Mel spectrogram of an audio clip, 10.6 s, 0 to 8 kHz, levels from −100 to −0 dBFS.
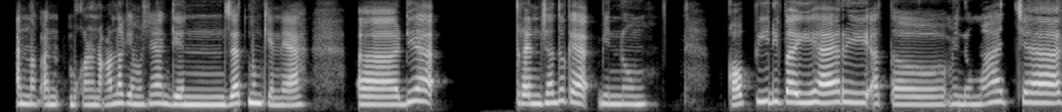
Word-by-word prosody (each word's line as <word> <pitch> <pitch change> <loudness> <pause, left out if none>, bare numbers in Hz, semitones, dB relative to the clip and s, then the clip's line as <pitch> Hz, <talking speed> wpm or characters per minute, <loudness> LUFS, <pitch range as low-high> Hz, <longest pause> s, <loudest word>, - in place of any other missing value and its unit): anak 225 -1 -2
an 210 - -1 0.2
bukan 205 0 -4
anak-anak 215 +6 -1
ya, 230 - -1
maksudnya 240 +3 -2
Gen 210 -1 +1
Z 235 +1 +3
mungkin 245 -6 +2
ya, 200 +2 -1 0.5
eee, 210 0 +3
dia 290 - +1 0.8
trennya 235 +1 +1
tuh 310 0 -4
kayak 250 -3 +2
minum 220 -1 -2 0.8
kopi 265 +7 +1
di - - +1
pagi 260 -1 +4
hari 260 0 +4
atau 210 -2 -3
minum 215 -1 -4
matcha. 260 0 +1
230 Hz, 130 wpm, -21 LUFS, 210-255 Hz, 0.8 s, pagi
